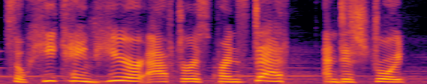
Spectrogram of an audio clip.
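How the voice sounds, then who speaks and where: An actress playing a sharp, dramatic young game heroine, with an earnest and crisp manner. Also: female voice, sits high, moderate pace, close to an everyday voice. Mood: realizing. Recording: music behind.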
